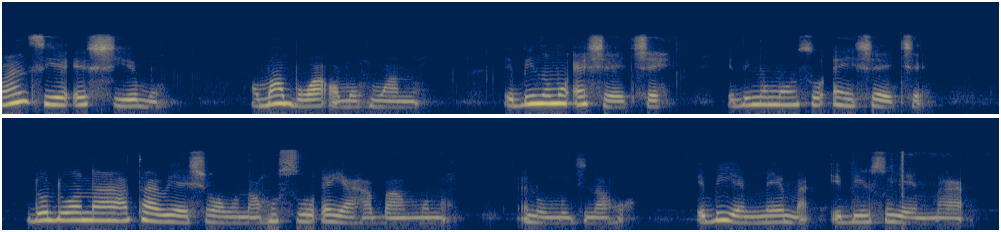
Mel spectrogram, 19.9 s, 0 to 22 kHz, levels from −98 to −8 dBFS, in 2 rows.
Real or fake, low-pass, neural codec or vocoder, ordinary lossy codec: real; 7.2 kHz; none; Opus, 16 kbps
